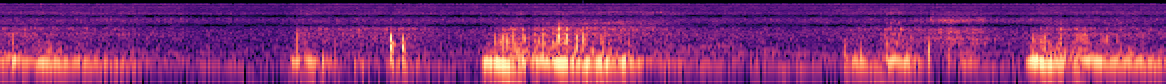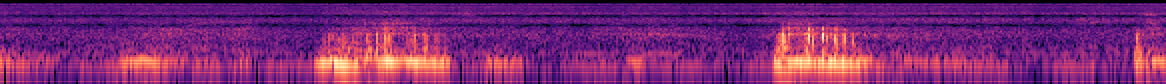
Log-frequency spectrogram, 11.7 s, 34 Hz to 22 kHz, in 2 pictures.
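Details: Sleeping after a long day of flying and a bottle: rough, low rattling breaths about every two to three seconds, roughly 25 a minute, with a faint steady hum underneath; snoring.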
